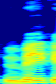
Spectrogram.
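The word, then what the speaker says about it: walk: बोलते हैं वो भी वॉक व ए एल के वाल साइलेंट है इसमें लगा दो वॉकिंग अंत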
